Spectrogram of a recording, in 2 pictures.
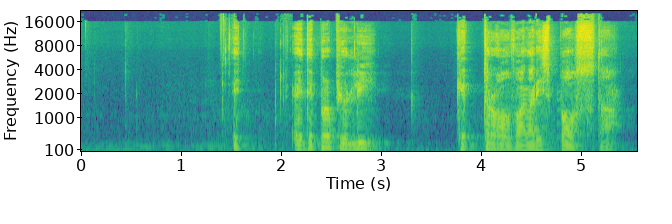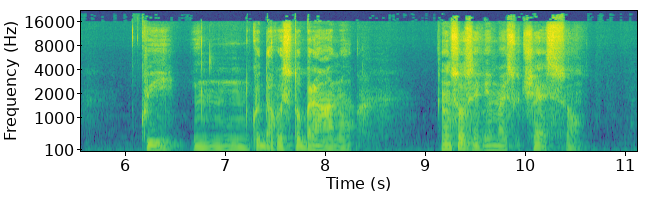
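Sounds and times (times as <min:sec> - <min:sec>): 
crisp chewing of apple seeds: 0:01.4 - 0:02.2
speech: 0:01.5 - 0:03.0, 0:03.8 - 0:05.4, 0:06.2 - 0:08.5, 0:09.2 - 0:10.7.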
